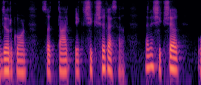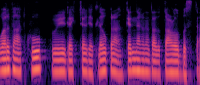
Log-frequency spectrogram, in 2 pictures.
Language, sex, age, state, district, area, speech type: Goan Konkani, male, 18-30, Goa, Ponda, rural, spontaneous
